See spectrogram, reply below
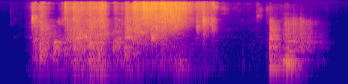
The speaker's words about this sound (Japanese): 全身泡まみれ。もうこれくらいでいいかしら。じゃあ、お湯で流すわね。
